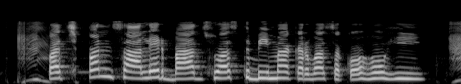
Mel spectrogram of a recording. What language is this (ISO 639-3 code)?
mag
